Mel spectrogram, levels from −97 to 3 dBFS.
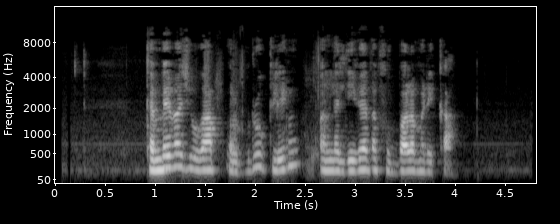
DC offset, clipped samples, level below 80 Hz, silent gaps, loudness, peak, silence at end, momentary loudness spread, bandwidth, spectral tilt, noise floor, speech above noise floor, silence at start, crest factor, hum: under 0.1%; under 0.1%; -80 dBFS; none; -26 LUFS; -6 dBFS; 0.85 s; 14 LU; 8.8 kHz; -6.5 dB/octave; -68 dBFS; 43 dB; 0.95 s; 22 dB; none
